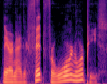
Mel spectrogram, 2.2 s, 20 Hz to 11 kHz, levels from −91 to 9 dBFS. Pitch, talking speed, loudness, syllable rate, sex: 145 Hz, 225 wpm, -16 LUFS, 5.5 syllables/s, male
